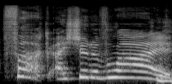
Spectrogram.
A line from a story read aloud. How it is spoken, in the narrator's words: Out of nowhere, Leslie screams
